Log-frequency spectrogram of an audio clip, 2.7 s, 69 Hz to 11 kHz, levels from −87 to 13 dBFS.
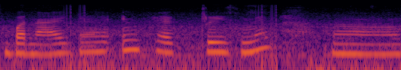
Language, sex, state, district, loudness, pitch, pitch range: Hindi, female, Uttar Pradesh, Gorakhpur, -33 LUFS, 245 Hz, 225-265 Hz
